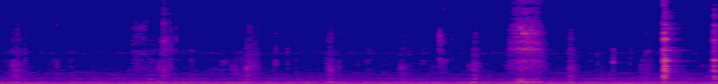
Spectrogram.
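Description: Soft, quiet chewing and mouth sounds of someone eating a forkful of soup vegetables and bean sprouts, over a low steady hum. A couple of sharp clicks come near the end.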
